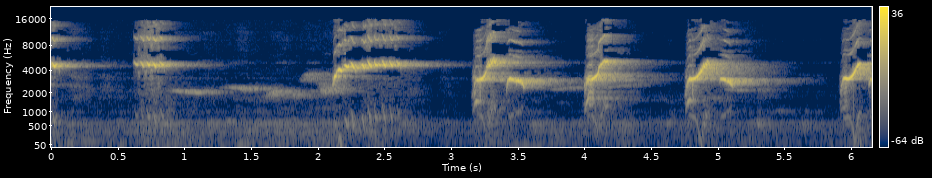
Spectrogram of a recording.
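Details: Magpie-robin used as a lure for a quiet bird: a few soft whistles, then loud, sharp upward-swept whistled notes repeated about every second.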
